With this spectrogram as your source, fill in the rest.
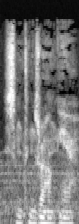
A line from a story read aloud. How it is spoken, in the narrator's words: Under his breath, he said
